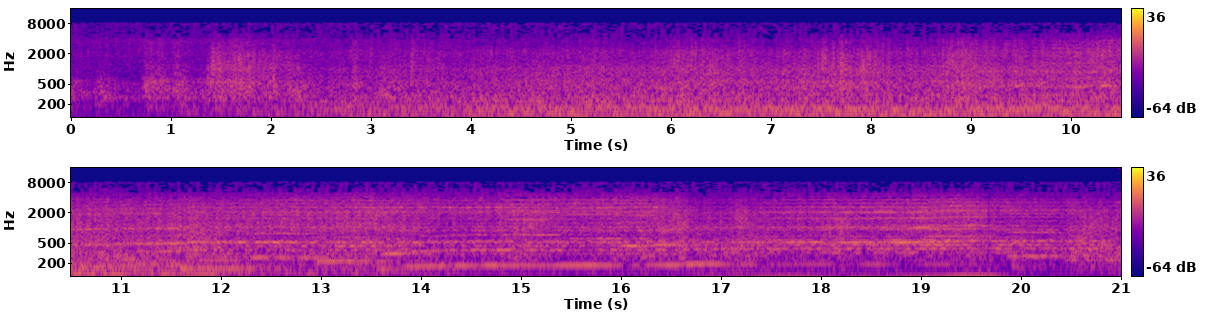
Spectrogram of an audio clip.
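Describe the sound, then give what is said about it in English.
A heavy locomotive engine starts and rumbles and chugs very slowly in reverse, a loud, continuous mechanical roar that settles into a steady droning hum with whining tones, no voices. “Start the engine and go backwards very slowly.”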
